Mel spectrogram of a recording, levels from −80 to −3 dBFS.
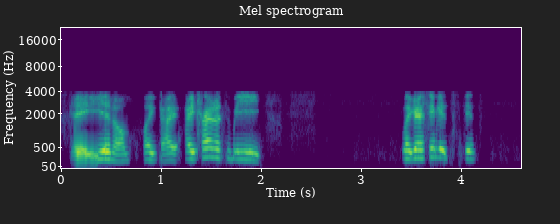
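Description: From start to finish the speech is passed through an LPC-10 vocoder, and the damage is heavy. Each frame is rebuilt from a ten-pole vocal tract filter driven by either a buzzy pulse train or plain noise, so the voice comes out mechanical and robotic, with buzz or hiss wherever the voiced/unvoiced choice misfires. Nothing remains above 3.9 kHz, and the quality points to a 2.4 kbit/s rate. Unlike the warbly, watery smearing of a low-rate CELP codec, this is a hard all-or-nothing switching between buzz and hiss.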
